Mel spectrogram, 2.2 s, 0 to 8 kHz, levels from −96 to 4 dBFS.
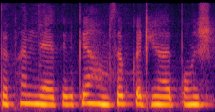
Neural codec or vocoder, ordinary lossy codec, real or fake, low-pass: codec, 16 kHz, 2 kbps, X-Codec, HuBERT features, trained on general audio; none; fake; 7.2 kHz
